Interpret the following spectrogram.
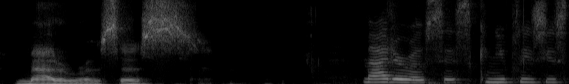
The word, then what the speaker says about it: madarosis: there any alternate pronunciations it's just the one madarosis madarosas can you please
